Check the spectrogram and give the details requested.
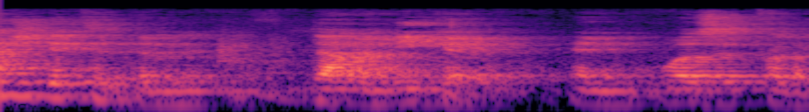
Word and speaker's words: Dominica: I think I pronounced it Dominica when I first landed, but yeah, Dominica, not the Dominican Republic.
